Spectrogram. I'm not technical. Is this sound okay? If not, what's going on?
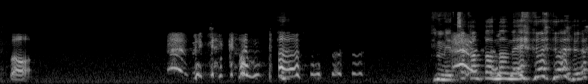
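No, not quite. The speech dips three times: barely at 3.15 to 3.21 s, then sharply from 4.79 to 5.38 s, where it gets much quieter in patches, and once more, briefly but deeply, at 5.56 to 5.63 s. This is speech suppressed in double talk. Both ends were likely talking at once, and the echo canceller couldn't tell this voice from the echo of the other person, so it turned everything down.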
